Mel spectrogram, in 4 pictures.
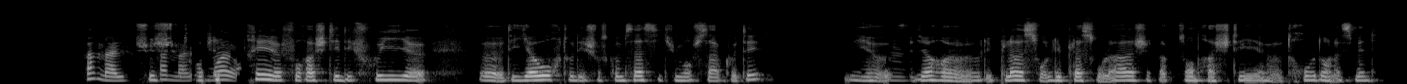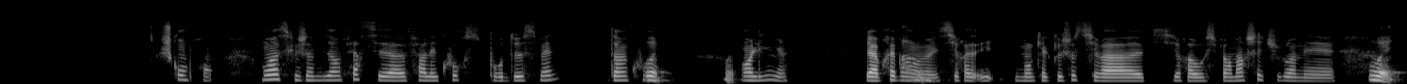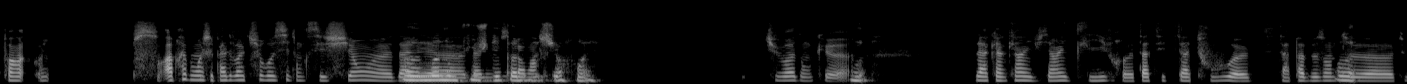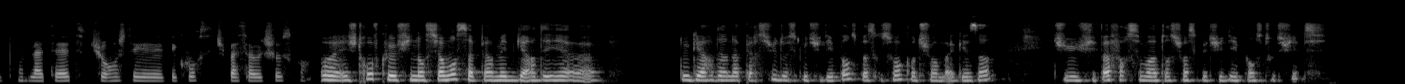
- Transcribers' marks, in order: blowing; tapping
- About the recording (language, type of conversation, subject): French, unstructured, Quelle est votre relation avec les achats en ligne et quel est leur impact sur vos habitudes ?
